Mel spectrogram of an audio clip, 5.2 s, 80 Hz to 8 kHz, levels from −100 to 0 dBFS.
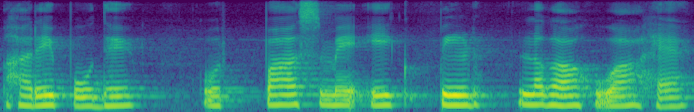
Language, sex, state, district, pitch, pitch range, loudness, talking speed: Hindi, female, Rajasthan, Jaipur, 210 Hz, 190-215 Hz, -16 LUFS, 115 wpm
